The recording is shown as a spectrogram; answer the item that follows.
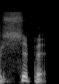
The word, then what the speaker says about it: sippet: with the emphasis on sip. I wonder if it's I always Sipet.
